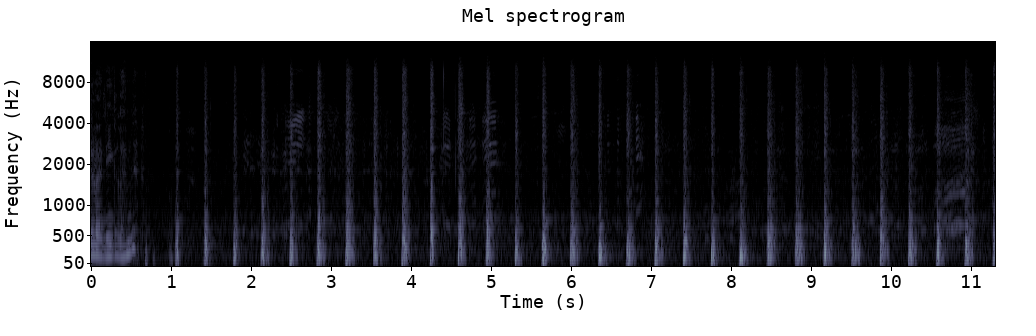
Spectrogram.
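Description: Hands clap in a steady, quick rhythm.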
